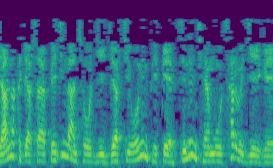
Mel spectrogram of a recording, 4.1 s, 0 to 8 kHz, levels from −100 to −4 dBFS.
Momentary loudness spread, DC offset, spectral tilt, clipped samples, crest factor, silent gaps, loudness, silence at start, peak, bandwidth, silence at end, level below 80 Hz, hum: 2 LU; under 0.1%; -10.5 dB/octave; under 0.1%; 20 dB; none; -24 LUFS; 0 s; -4 dBFS; 5.8 kHz; 0 s; -56 dBFS; none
